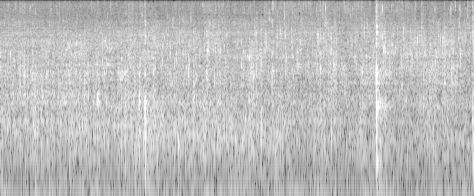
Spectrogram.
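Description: Marinated chicken breast pieces sizzling steadily as they shallow-fry in hot oil and ghee in a karahi, stirred with a metal spoon; this stage seals the outside and draws the liquid out of the chicken. Two sharp clicks come through, about a second and a half in and near the end.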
